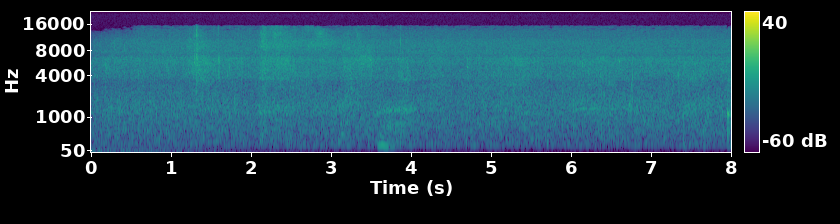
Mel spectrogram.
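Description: Shallow stream water flowing steadily over a gravel bed, an even rush of water, with one brief low sound a little before halfway.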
